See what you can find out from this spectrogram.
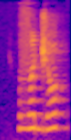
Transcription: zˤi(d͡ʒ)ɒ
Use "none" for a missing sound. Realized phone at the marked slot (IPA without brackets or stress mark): d͡ʒ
